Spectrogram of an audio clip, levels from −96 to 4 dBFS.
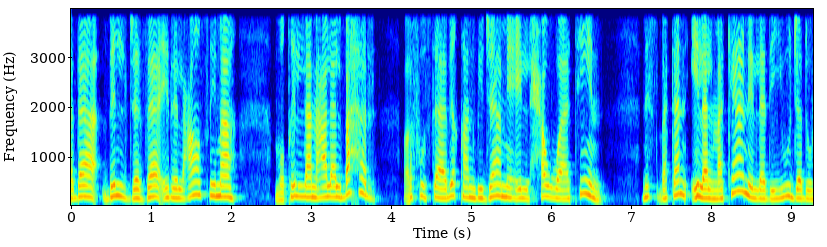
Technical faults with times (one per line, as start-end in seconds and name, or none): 4.24-4.37 skip ahead
4.90-5.32 jitter buffer speed-up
